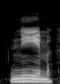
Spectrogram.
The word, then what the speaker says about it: Nîmes: On se retrouve à Nîmes en France parce qu'on a regardé comment ça se prononce Nîmes parce qu'il y a un S, puis je pensais que c'était Nimes, mais non, c'est Nîmes.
